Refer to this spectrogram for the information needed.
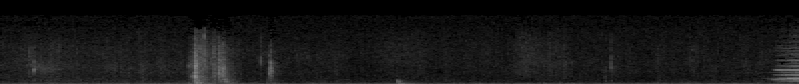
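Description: door opening

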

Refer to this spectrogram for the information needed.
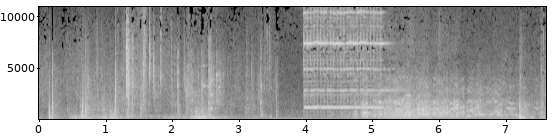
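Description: telephone ringing

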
